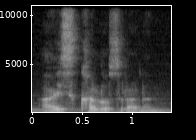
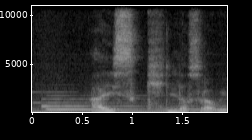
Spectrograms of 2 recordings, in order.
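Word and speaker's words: 아이스킬로스: 비극 그 작가가 있었는데 아이스 칼로스는 아이스 킬러라고 발음해야 되겠네 그 삼부작 비극 아가론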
